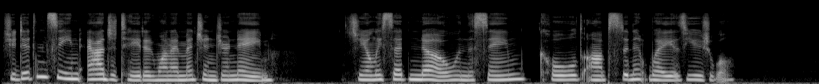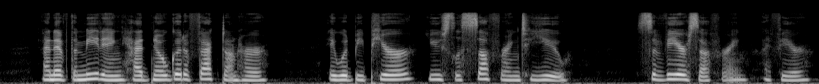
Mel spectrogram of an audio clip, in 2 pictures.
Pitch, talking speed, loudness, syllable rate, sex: 215 Hz, 155 wpm, -19 LUFS, 4.9 syllables/s, female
